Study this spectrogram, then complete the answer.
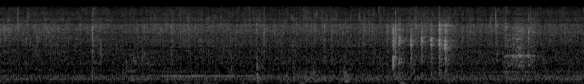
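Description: Onions sizzle gently in melted butter for steak and chicken fajitas, a soft steady frying hiss with a few brief clatters and scrapes toward the end, no talk.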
